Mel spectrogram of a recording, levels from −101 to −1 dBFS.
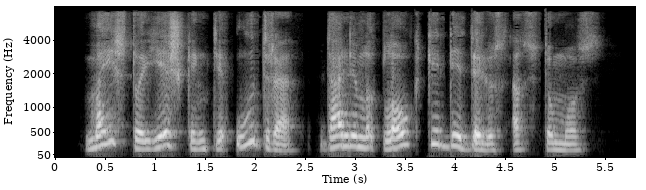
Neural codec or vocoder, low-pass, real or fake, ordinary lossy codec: codec, 24 kHz, 0.9 kbps, WavTokenizer, small release; 7.2 kHz; fake; AAC, 32 kbps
